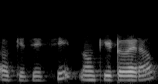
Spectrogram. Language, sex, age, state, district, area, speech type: Malayalam, female, 18-30, Kerala, Kannur, rural, conversation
